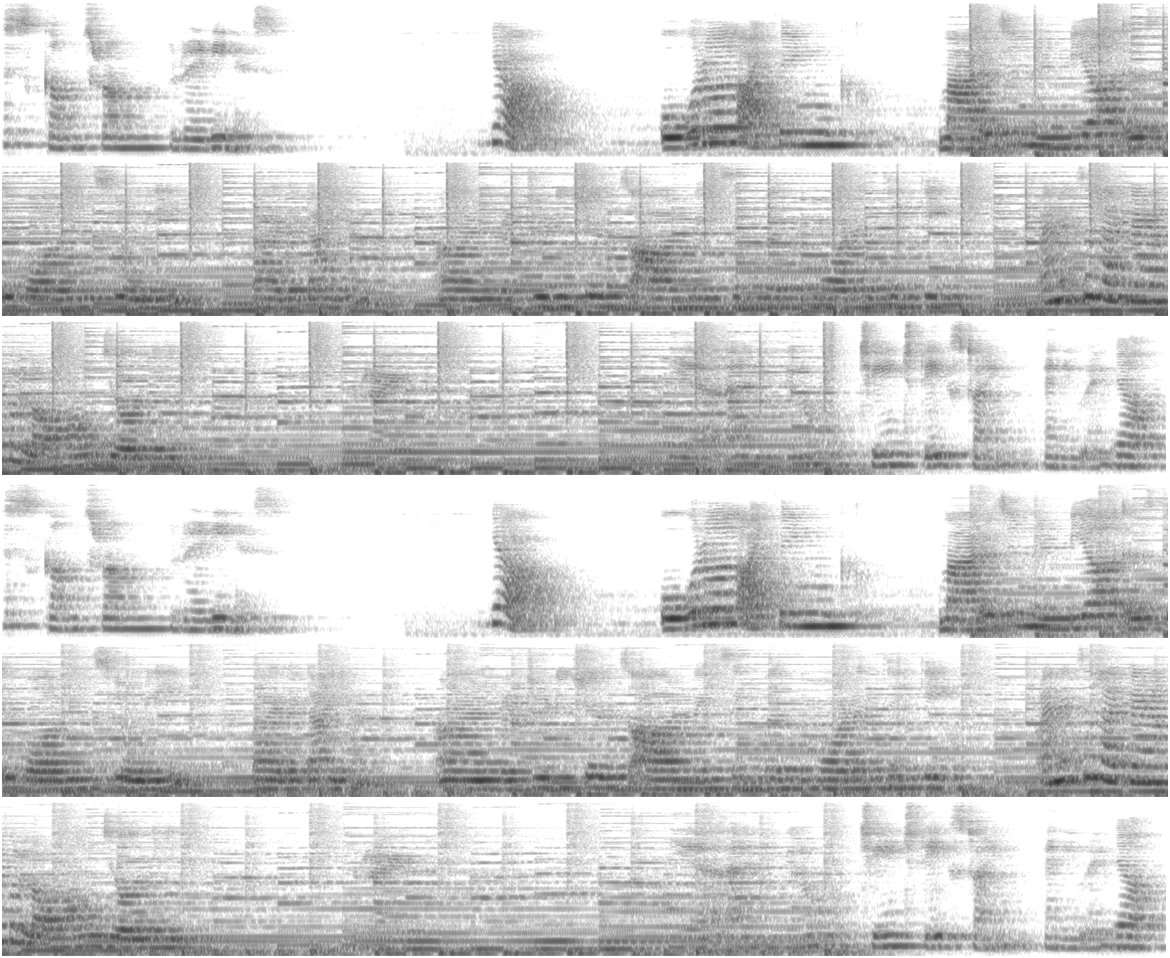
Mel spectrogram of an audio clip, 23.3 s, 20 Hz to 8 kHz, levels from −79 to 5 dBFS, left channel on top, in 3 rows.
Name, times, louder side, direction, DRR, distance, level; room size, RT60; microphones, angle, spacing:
voice 1, 0.0-1.9 10.0-10.3 11.1-11.3 17.9-18.3 20.0-23.1, equal, 35° left, 3 dB, 0.8 m, -35 dB
voice 2, 3.2-3.6 4.4-5.7 6.2-9.0 9.4-10.2 10.6-14.2 14.7-16.9 23.0-23.1, equal, ahead, -2 dB, 0.6 m, -25 dB
sound 1, 6.3-21.1, left 3 dB, 70° left, 0.5 m, -30 dB
7.3 x 3.9 x 3.4 m, 0.79 s
head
